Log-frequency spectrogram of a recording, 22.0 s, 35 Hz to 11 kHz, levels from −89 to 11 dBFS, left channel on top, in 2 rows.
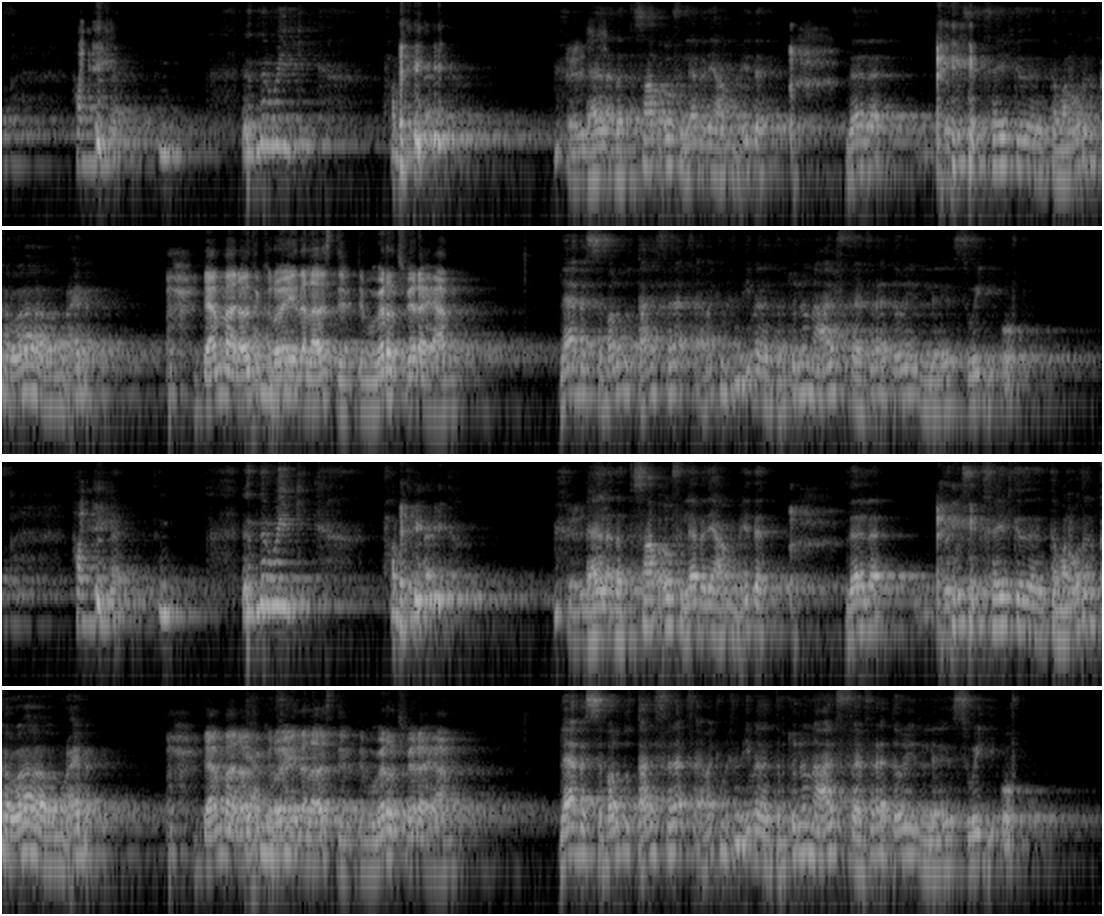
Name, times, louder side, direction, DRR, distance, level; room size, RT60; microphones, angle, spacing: voice 1, 0.7-1.2 1.6-1.8 2.2-3.5 3.8-4.3 5.5-7.7 8.4-12.0 13.4-14.0 16.6-21.1, right 4 dB, 70° right, 8 dB, 0.7 m, -33 dB
voice 2, 4.0-4.4 5.6-5.9 8.0-8.3 9.3-9.8 12.6-15.6, left 3 dB, 40° left, 9 dB, 0.8 m, -29 dB
20.0 x 17.0 x 3.2 m, 2.4 s
head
